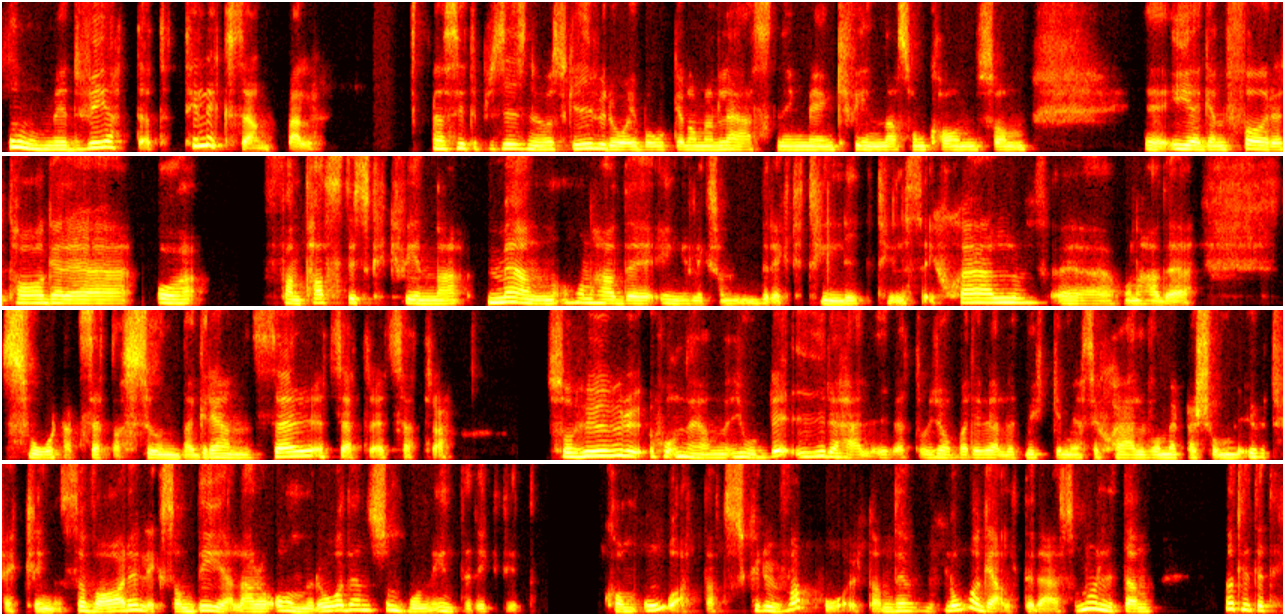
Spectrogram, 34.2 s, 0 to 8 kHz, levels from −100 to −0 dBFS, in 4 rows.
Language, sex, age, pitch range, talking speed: Swedish, female, 30-49, 175-235 Hz, 155 wpm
